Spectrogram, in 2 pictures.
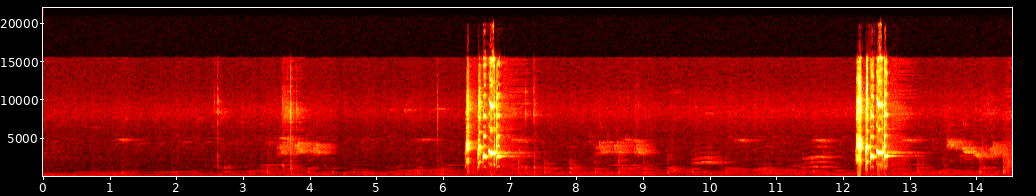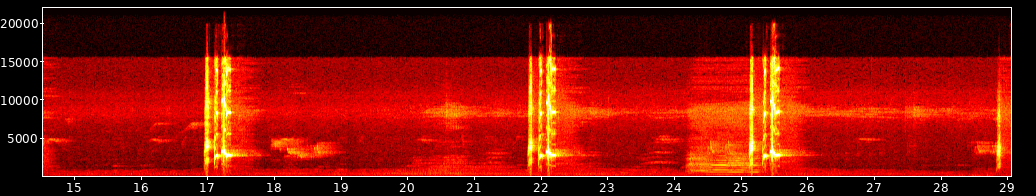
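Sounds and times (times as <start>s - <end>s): soft bird chirps: 5.3s - 7.3s, 15.6s - 22.9s
bird calling sharp phrases: 6.3s - 7.2s, 11.3s - 14.4s, 16.2s - 19.0s, 21.2s - 22.9s, 23.5s - 27.3s, 28.3s - 29.0s.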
